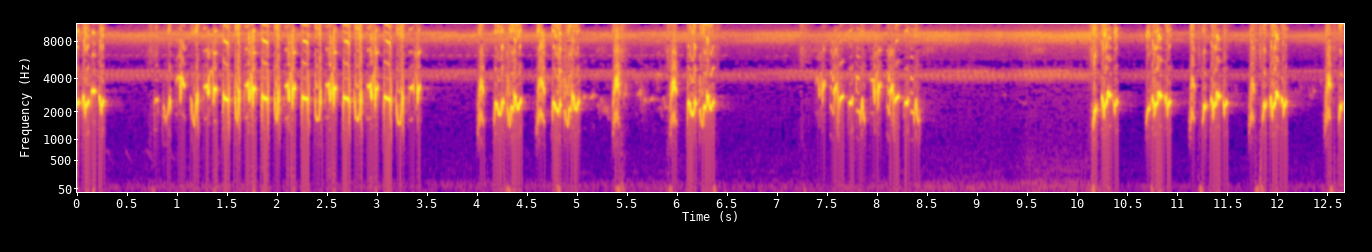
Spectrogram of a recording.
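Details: Energetic kutilang song for provoking a silent bird: a long fast burst of chirpy whistled notes, then scattered short phrases and gaps, ending with separate sharp whistles roughly every half second, against a constant high hiss.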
